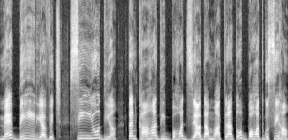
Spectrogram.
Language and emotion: Punjabi, angry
